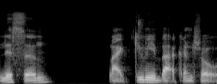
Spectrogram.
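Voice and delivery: plain

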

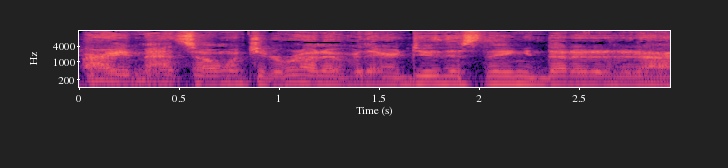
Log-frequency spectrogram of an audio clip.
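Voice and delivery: terrible, fast, gruff put-on voice.

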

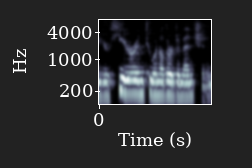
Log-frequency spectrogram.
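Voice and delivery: ordinary talk, nothing marked

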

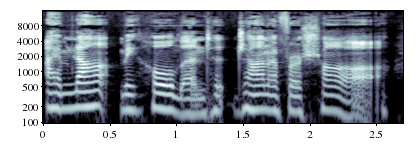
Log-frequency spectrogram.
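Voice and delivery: mumbled put-on voice with half-swallowed words. Quoting Meredith in a mumbled impression: Meredith impression. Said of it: "she can't say it".

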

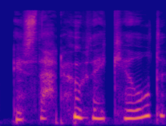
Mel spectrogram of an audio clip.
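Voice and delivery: whispered, barely voiced. Reading fiction, a woman cuts into a man's explanation, whispered. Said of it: "She whispered".

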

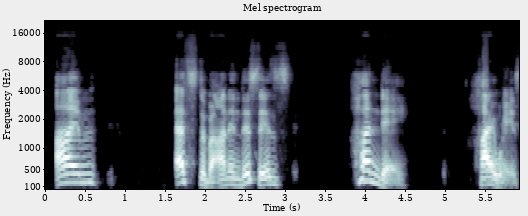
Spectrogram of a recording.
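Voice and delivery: stiff, slow, loud, robot-like machine delivery. Retelling an overthought line during a shoot: imitating own robotic delivery. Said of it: "You sound like a robot".

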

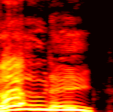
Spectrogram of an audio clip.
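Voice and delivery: very high, long drawn-out calling voice. Showing the beast copying the speaker calling a name: manticore imitating the speaker calling. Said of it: "do an impression of me calling you".

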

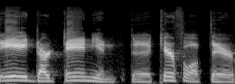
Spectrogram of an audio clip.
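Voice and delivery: loud, slow, stupid-sounding cartoon voice, called out. Retelling a line from a cartoon scene in Donnie's stupid voice. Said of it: "Donnie's stupid voice".

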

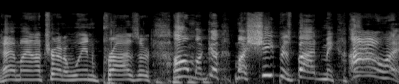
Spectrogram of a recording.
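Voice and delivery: very high country bumpkin voice. Recalling calling in as made-up callers, in a country bumpkin voice. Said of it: "a character that was like a country bumpkin".

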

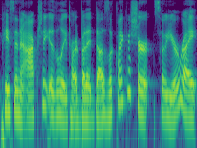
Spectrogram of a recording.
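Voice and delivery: ordinary delivery

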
